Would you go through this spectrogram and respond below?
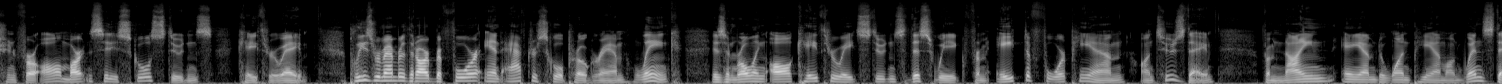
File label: phone message, voiceovers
